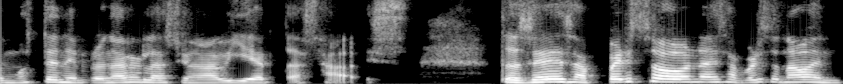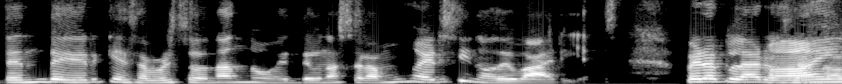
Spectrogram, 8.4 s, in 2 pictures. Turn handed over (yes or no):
no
